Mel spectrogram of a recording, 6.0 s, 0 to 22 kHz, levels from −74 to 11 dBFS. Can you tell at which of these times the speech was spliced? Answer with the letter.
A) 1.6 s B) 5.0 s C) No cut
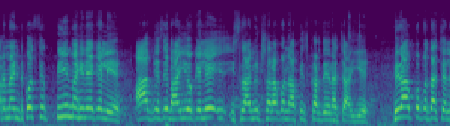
B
